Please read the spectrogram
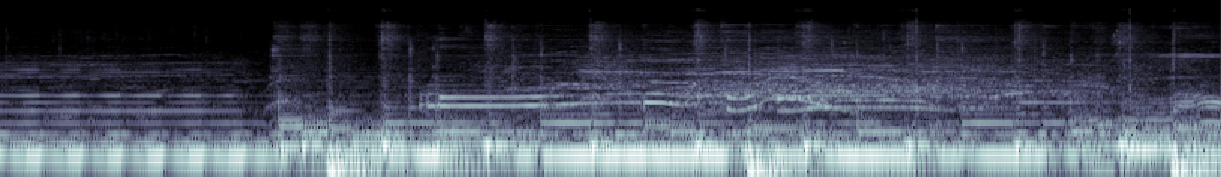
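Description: Live country band playing an instrumental intro in a hall: a guitar riff alone at first, then drums and bass come in about two seconds in and the full band plays on.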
